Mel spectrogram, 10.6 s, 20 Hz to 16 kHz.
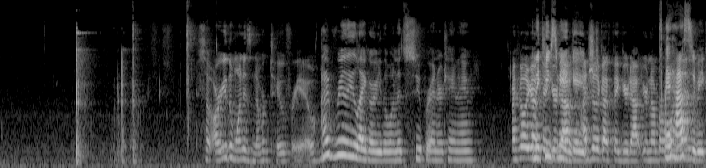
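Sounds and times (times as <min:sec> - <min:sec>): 
glasses knocking and tapping on a table: 0:01.1 - 0:02.1
speech: 0:03.1 - 0:10.5.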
